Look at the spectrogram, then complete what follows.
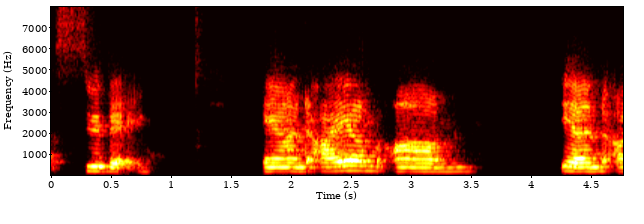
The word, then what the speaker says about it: Suave: her on instagram and her name is spelled like suave s-u-a-v-e it's alexandra souvay and i am um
